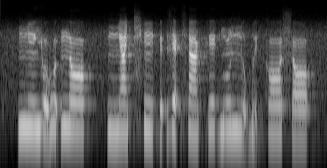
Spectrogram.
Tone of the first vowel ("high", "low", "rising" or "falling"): low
